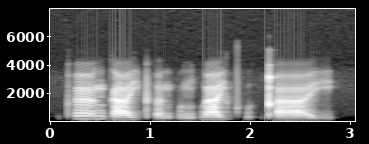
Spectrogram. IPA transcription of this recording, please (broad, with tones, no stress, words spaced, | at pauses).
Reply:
pʰœː˥ŋkaː˨˧jpʰɐ˨˩n pʊ˨˥ŋkʷaː˥jkʷʰɪ˧k̚ pʰaː˧j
